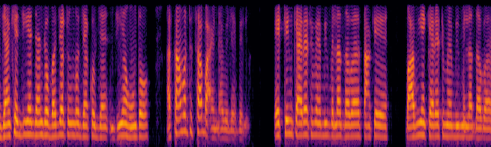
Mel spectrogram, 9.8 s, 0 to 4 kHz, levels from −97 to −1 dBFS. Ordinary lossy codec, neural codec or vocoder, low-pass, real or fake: none; vocoder, 22.05 kHz, 80 mel bands, Vocos; 3.6 kHz; fake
